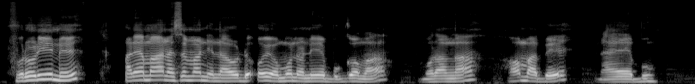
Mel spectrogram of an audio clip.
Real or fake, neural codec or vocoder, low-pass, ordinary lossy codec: fake; codec, 44.1 kHz, 7.8 kbps, DAC; 19.8 kHz; none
